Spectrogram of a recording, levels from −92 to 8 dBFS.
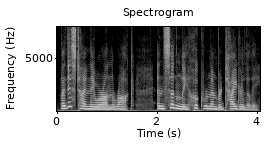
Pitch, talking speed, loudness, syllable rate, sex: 225 Hz, 205 wpm, -16 LUFS, 6.1 syllables/s, female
